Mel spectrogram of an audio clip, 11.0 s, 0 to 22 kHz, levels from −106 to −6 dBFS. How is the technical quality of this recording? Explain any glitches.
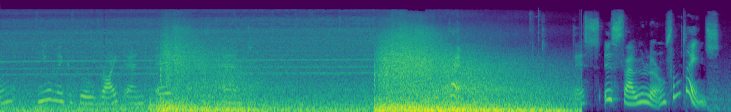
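Nothing here needs explaining, since I can't hear a single glitch anywhere in the recording.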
